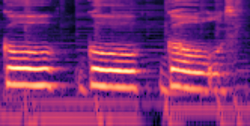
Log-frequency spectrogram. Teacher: Kind of sounded a little diphthongy again, a little bit of my American came back in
